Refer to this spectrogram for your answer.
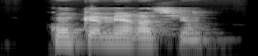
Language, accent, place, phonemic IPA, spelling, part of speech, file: French, France, Lyon, /kɔ̃.ka.me.ʁa.sjɔ̃/, concamération, noun, LL-Q150 (fra)-concamération.wav
- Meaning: concameration (all senses)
